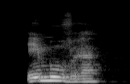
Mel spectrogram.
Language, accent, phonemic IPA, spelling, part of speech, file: French, Canada, /e.mu.vʁɛ/, émouvrait, verb, LL-Q150 (fra)-émouvrait.wav
- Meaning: third-person singular conditional of émouvoir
